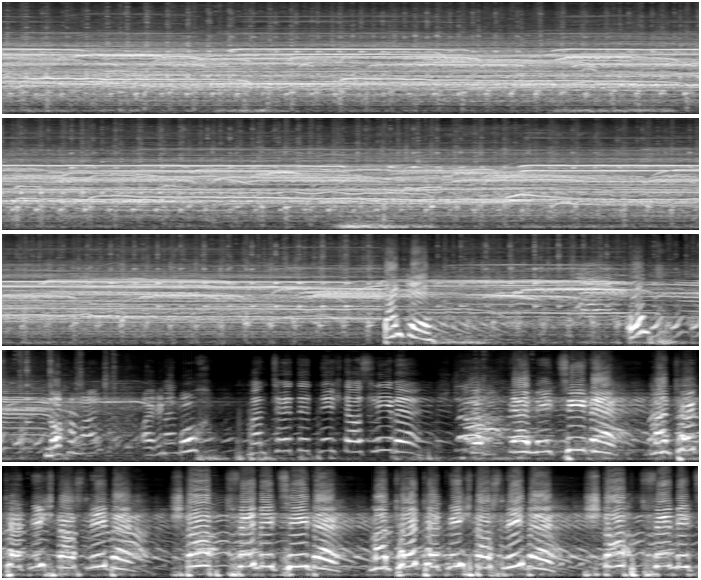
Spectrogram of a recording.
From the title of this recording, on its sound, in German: O-Ton] Schreitag gegen Femizide am 1. März 2024 in Wien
